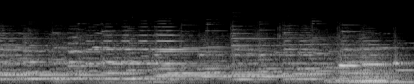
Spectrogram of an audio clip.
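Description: Marimba and vibraphone playing rapid struck notes with an orchestra in a classical concerto, the music swelling to its loudest near the end.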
